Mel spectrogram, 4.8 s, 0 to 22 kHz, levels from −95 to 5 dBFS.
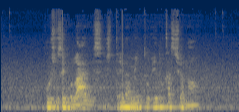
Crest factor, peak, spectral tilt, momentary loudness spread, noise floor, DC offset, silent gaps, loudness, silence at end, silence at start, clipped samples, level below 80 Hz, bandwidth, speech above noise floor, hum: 16 dB; -4 dBFS; -7.5 dB/octave; 17 LU; -45 dBFS; under 0.1%; none; -20 LUFS; 0.35 s; 0.1 s; under 0.1%; -50 dBFS; 10.5 kHz; 26 dB; none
